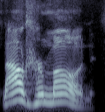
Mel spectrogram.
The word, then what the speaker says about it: Hermon: Hermon actually I had to look up the pronunciations Mount Hermon and uh they committed this sin which they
